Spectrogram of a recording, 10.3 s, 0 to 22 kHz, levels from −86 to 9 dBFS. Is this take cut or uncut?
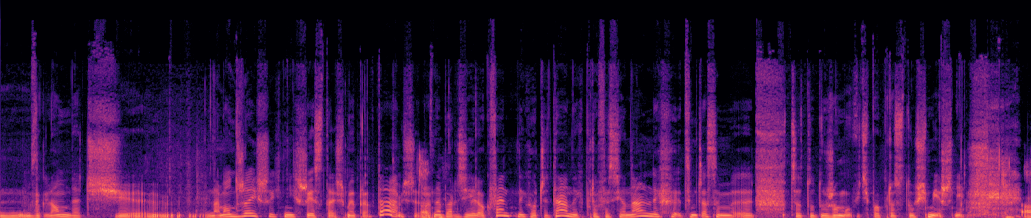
cut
